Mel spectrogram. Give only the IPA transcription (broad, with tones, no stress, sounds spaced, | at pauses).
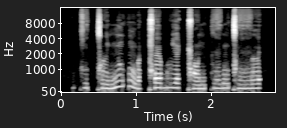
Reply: c e̤˧ ǀ ɯ˨ ə̯ ɲ ũ˦ k ŋ ʌ˨ ǁ ɛ˦ b ʎ ɛ˦ ǁ õ˧ ɲ k ɛ̤˦ ŋ ǀ ɛ̤˦ l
